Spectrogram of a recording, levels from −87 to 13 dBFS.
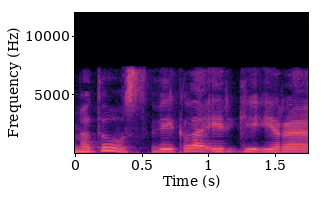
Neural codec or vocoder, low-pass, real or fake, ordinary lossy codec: none; 7.2 kHz; real; AAC, 48 kbps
